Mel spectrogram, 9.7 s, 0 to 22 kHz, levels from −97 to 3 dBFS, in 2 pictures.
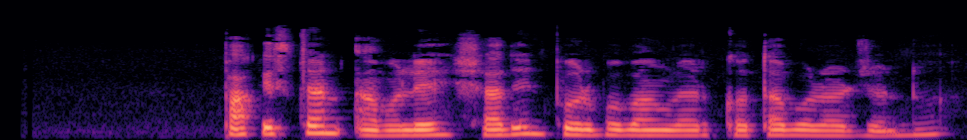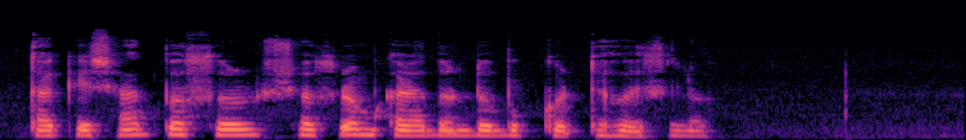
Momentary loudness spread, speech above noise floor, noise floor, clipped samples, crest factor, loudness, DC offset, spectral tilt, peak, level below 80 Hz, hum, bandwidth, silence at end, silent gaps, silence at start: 10 LU; 47 dB; -73 dBFS; under 0.1%; 24 dB; -27 LUFS; under 0.1%; -6.5 dB/octave; -4 dBFS; -76 dBFS; none; 8.4 kHz; 1.3 s; none; 1.1 s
